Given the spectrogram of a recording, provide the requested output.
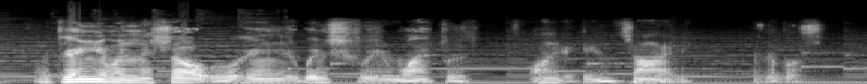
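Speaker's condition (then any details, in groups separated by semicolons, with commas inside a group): Stage 4 tongue cancer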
